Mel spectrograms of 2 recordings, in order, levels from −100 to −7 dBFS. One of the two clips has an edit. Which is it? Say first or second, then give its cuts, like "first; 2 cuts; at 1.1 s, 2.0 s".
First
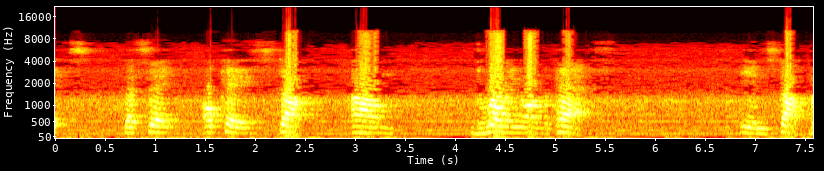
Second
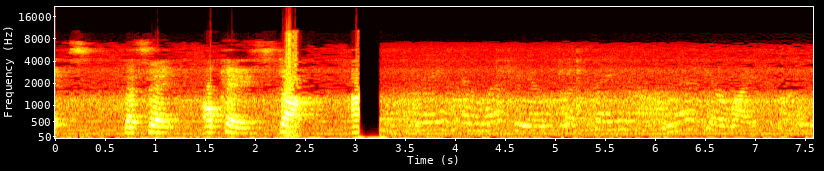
first; 1 cut; at 3.0 s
